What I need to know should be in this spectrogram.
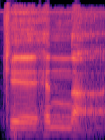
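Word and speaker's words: Gehenna: G e h n 한번 발음해 보실래요? 개했나?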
